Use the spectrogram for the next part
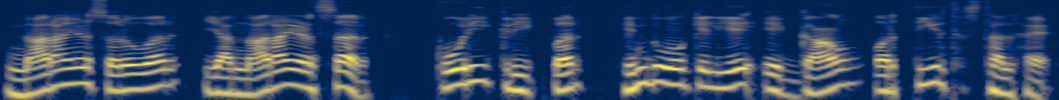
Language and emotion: Hindi, neutral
